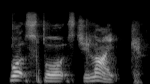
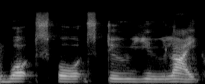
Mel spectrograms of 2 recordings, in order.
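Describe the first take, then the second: First: Do and you are squashed together into one. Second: Do and you are said fully and separately. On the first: The speaker calls it right. "We say ... so we say dia" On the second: The speaker calls it wrong. "we don't say"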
